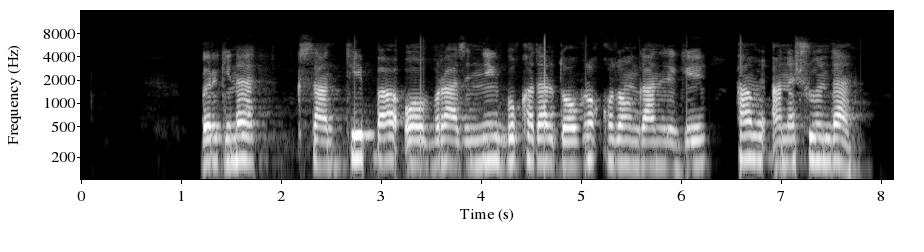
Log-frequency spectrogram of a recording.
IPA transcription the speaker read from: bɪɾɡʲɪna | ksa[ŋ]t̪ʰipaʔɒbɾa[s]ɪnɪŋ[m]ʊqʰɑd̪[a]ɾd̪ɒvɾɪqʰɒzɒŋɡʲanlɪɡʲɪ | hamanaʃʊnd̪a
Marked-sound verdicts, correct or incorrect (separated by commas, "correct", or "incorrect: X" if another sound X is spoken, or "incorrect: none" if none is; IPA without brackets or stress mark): incorrect: n, incorrect: z, incorrect: b, correct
